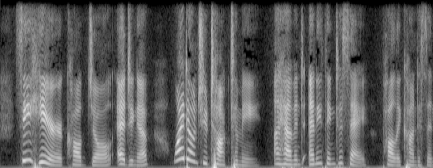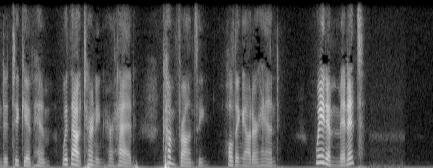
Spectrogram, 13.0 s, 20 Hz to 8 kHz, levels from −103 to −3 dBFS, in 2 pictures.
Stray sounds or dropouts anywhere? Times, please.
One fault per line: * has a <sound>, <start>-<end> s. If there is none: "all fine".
all fine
